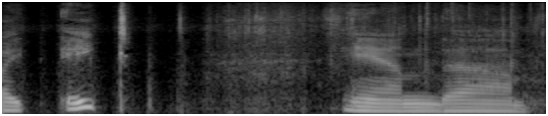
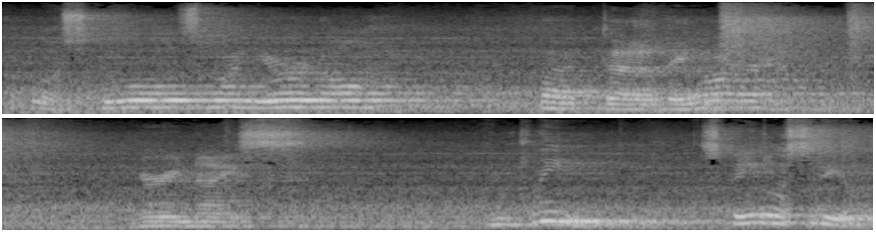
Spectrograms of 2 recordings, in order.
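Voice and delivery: booming echo off the tile walls; echoey bathroom; 6 dB louder than usual. Real, not acted. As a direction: speak in a bare echoing restroom. Talking inside the campground bathroom.

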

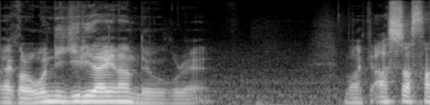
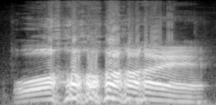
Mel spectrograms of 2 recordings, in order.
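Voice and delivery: long, laughing shout of protest; 笑いながらの叫び; 4 semitones higher, 13 dB louder, much slower than usual. Real, not acted. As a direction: shout "oi" drawn out, breaking into laughter. ゲーム中に笑って突っ込む. (笑いながら大声で伸ばして突っ込む)

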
